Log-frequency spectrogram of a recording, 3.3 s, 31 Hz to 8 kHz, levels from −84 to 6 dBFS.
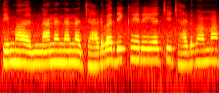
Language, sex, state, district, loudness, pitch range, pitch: Gujarati, female, Gujarat, Gandhinagar, -16 LUFS, 185-215 Hz, 195 Hz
